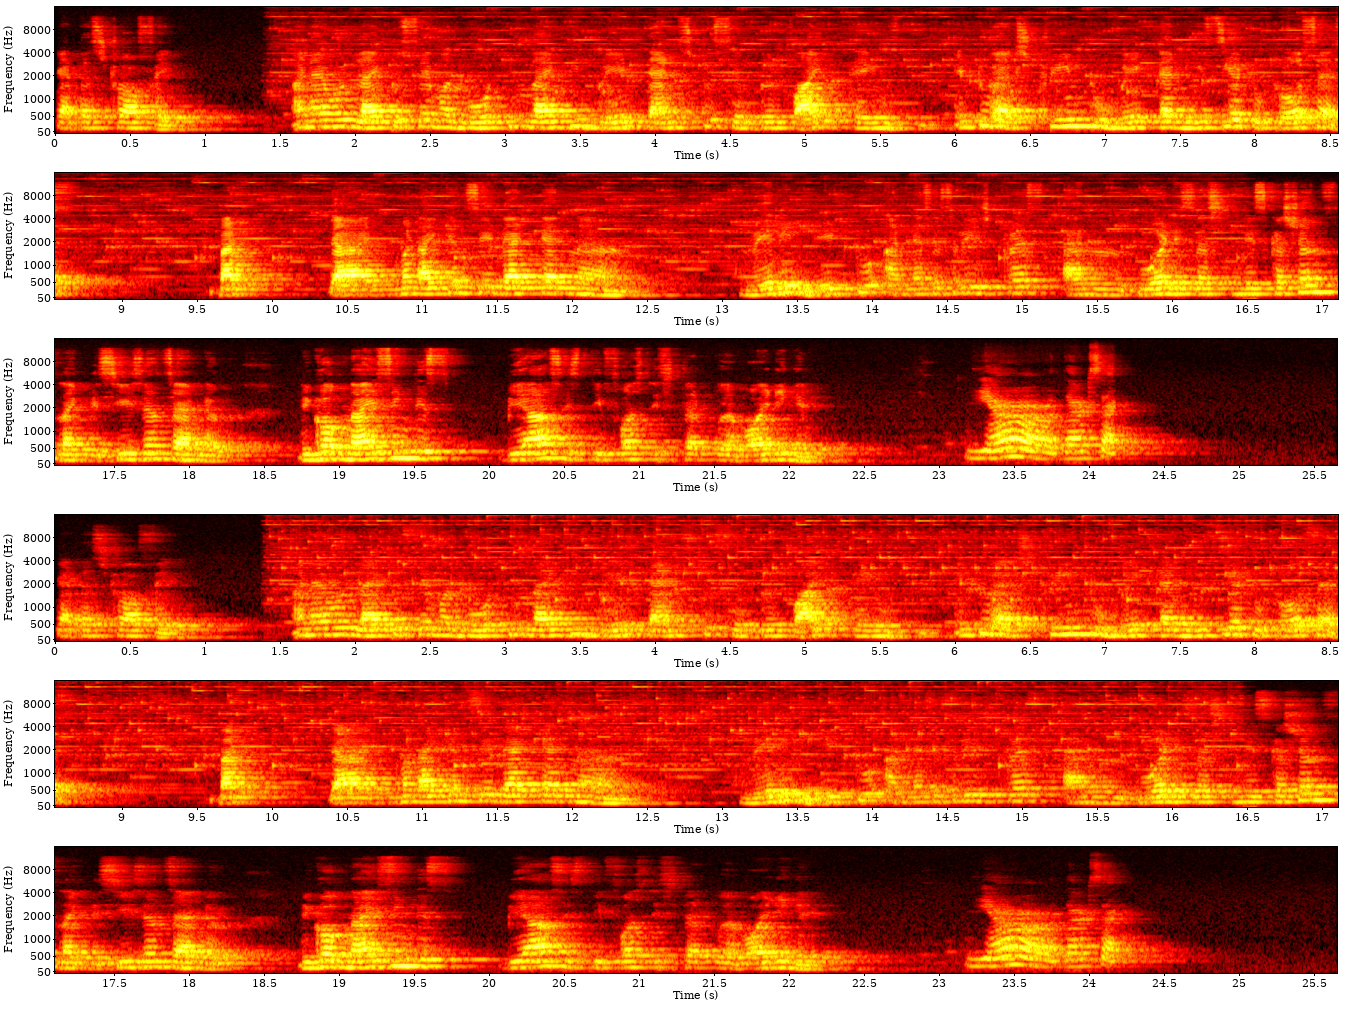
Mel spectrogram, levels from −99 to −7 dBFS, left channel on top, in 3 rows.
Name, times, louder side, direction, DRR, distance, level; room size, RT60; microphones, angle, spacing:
voice 1, 0.0-0.9 1.6-5.6 6.0-8.6 9.6-9.9 10.4-12.4 13.1-18.3 18.7-19.7 20.1-22.2, left 3 dB, 75° left, 6 dB, 1.7 m, -26 dB
sound 1, 1.4-16.5, right 5 dB, 75° right, 3.7 m, -42 dB
voice 2, 23.2-24.2, left 4 dB, 50° left, 8 dB, 0.7 m, -25 dB
15.0 x 9.8 x 2.2 m, 0.90 s
head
